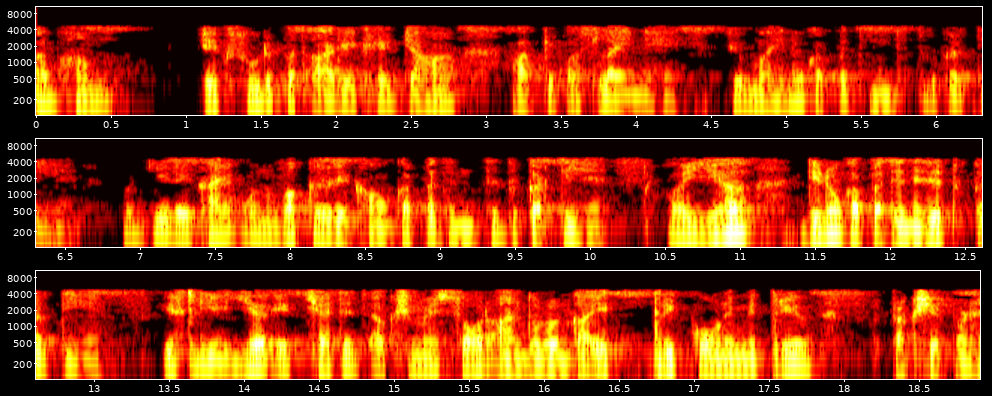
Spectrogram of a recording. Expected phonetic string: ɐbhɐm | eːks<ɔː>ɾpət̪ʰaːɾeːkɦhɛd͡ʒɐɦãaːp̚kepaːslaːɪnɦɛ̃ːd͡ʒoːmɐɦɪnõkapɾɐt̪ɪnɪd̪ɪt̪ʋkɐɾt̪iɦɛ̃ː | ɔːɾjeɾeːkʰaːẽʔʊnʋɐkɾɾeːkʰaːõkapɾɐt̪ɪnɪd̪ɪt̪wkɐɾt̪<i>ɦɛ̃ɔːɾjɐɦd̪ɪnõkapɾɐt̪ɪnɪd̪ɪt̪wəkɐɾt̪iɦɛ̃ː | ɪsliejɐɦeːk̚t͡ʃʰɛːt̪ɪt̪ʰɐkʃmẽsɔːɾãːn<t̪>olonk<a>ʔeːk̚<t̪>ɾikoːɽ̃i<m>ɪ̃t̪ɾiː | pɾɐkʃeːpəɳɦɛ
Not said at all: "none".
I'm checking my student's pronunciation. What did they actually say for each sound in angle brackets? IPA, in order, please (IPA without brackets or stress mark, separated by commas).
uː, i, d̪, a, t̪, m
